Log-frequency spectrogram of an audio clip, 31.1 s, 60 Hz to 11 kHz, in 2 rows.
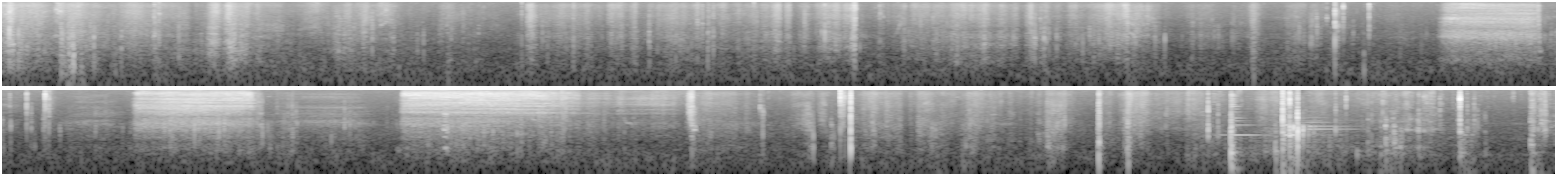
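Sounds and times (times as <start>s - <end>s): fabric rustling: 0.0s - 7.8s
breath blown into pillow valve: 19.5s - 21.4s.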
